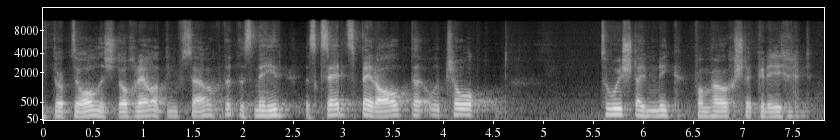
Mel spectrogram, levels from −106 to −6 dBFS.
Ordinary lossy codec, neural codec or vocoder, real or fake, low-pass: none; codec, 16 kHz in and 24 kHz out, 0.6 kbps, FocalCodec, streaming, 2048 codes; fake; 10.8 kHz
